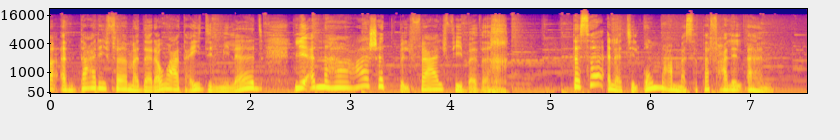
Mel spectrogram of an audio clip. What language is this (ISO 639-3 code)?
ara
